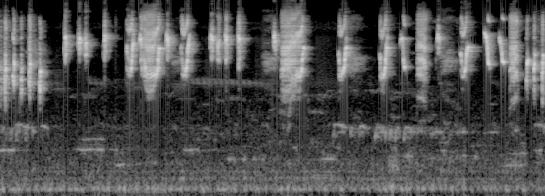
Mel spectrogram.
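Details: Long-tailed shrike in lively song with a clear voice: continuous mix of short chirps, buzzy squeaks and brief whistled phrases, varied and hurried throughout.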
